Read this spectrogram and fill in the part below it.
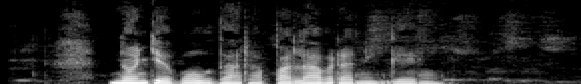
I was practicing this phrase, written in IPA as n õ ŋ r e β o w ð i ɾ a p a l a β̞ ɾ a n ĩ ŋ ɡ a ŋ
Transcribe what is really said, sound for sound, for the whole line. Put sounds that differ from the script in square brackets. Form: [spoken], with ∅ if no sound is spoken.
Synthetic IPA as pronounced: n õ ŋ [ʎ] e β o w ð [a] ɾ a p a l a β̞ ɾ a n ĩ ŋ ɡ [e] ŋ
